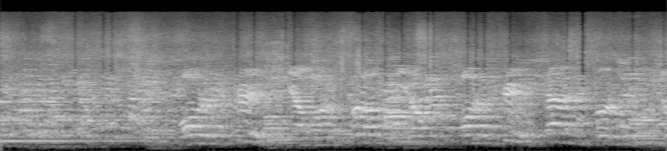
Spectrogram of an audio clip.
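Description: Music plays through a loudspeaker in a large room.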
